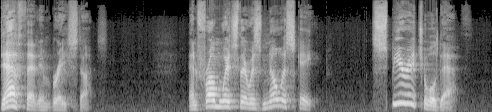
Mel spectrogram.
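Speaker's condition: No condition

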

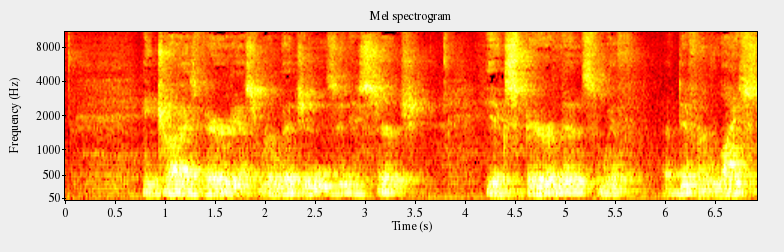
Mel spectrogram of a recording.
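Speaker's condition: Voice disorder; not contagious

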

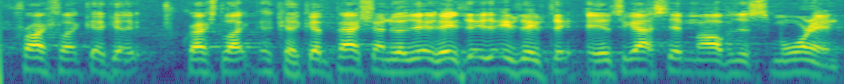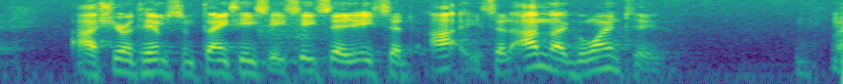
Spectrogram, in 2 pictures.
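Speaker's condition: Stuttering; worse when unwell, mistaken for stroke by Life Squad paramedics; repeated sounds, repeated words

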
